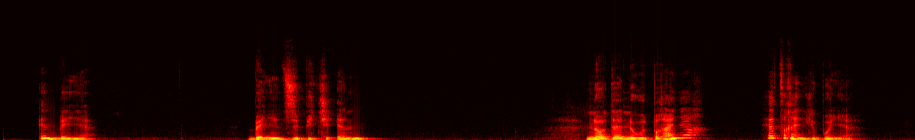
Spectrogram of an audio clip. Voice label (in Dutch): "inbinden", Limburgs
